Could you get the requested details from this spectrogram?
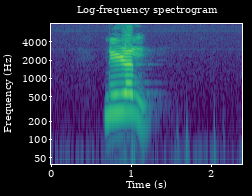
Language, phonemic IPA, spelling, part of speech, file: Tamil, /nɪɻɐl/, நிழல், noun / verb, Ta-நிழல்.ogg
- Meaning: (noun) 1. shadow, shade 2. image, reflection (as in a mirror, water, etc); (verb) 1. to cast shadow; to shade 2. to give shelter 3. to shine 4. to be reflected, as an image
